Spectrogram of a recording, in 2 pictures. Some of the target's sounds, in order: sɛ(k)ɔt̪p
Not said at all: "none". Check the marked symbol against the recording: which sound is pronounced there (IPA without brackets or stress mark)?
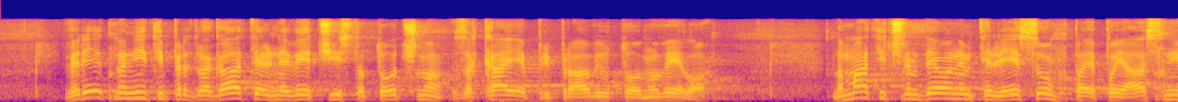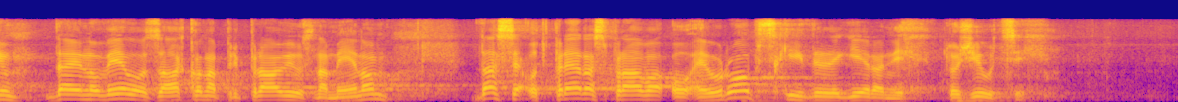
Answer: ʔ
